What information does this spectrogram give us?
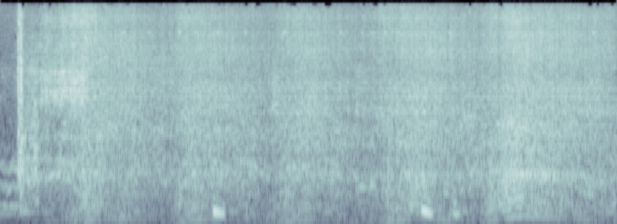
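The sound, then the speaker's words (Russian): A car engine turns over and revs up in repeated surges, its pitch climbing and falling, then the car pulls away and drives out through gates, loud throughout. “Он пробежал мимо нас и выскочил к машине, которая уже выехала из ворот.”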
